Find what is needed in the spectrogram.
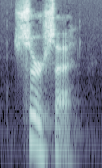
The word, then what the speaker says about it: Saoirse: Saoirse. It rhymes with inertia.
